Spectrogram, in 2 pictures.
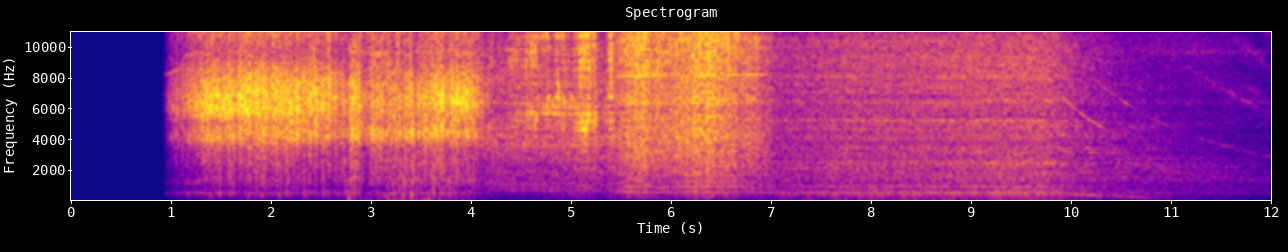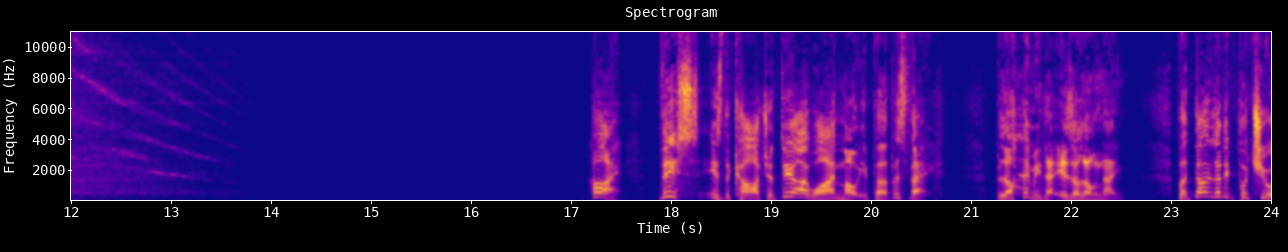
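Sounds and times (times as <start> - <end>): motor winding down: 1.0 - 14.0
vacuum cleaner motor whine: 1.0 - 14.0.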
